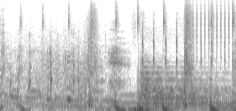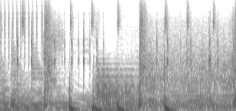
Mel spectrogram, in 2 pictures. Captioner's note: mellow music; keyboard typing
